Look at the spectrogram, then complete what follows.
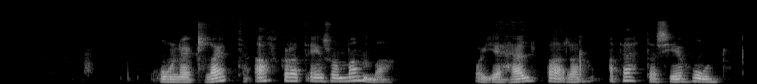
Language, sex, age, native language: Icelandic, male, 40-49, Icelandic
